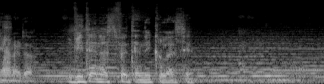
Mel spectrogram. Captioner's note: Speaks Czech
